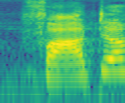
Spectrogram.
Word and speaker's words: Vater: Vater means father. The sound of V should be F for fan.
